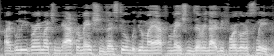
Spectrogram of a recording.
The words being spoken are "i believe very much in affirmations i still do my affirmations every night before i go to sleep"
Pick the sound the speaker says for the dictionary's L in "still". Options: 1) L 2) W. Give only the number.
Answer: 2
